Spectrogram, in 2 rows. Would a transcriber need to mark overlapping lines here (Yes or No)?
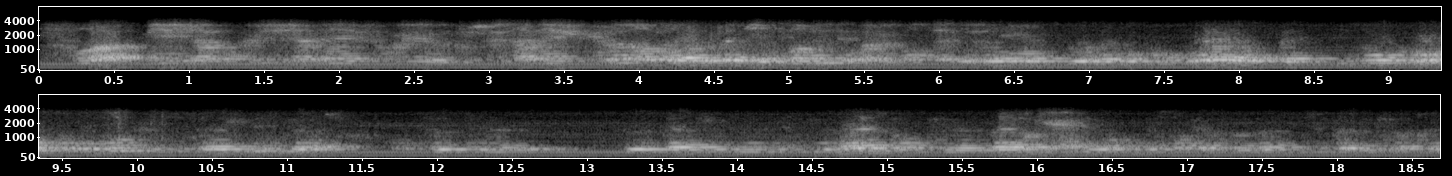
Yes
